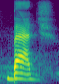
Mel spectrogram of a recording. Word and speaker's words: badge: Today we'll learn about a few words where the sound of letter D is silent. Badge, badge, bridge, bridge, edge,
